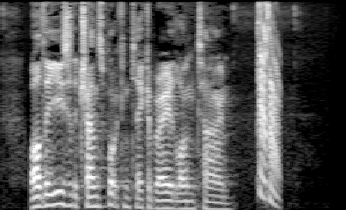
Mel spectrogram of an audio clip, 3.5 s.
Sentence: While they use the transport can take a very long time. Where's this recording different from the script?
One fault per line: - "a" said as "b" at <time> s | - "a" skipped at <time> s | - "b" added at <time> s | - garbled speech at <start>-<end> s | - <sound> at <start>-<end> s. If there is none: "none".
- chirp at 2.6-2.9 s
